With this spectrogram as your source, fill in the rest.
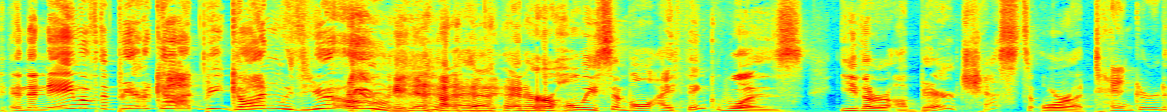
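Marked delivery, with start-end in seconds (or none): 0.1-2.9 very high, shrill, rising yell. Recounting what a player's cleric yelled during a tabletop game, retelling an in-character yell. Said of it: "I yell".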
